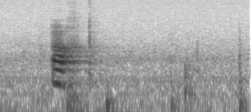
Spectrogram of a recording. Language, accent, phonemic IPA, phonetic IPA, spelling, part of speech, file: Armenian, Eastern Armenian, /ɑχt/, [ɑχt], ախտ, noun, Hy-ախտ.ogg
- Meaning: disease, illness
